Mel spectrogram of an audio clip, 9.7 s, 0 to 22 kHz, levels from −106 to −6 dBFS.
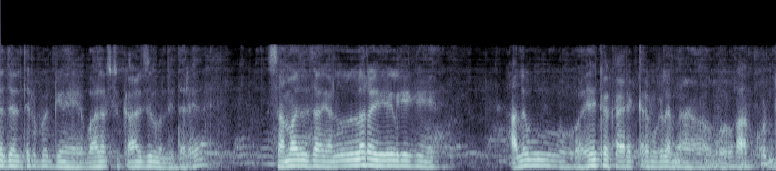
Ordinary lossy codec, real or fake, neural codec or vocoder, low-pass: none; fake; codec, 24 kHz, 3 kbps, HILCodec; 7.2 kHz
